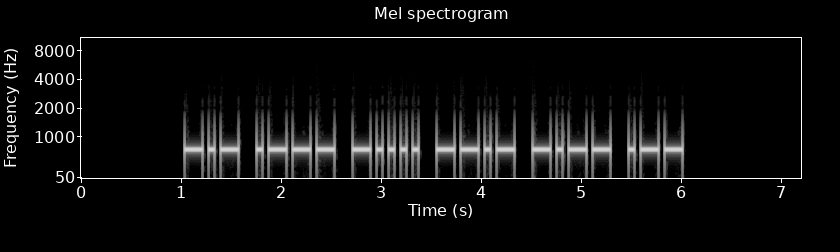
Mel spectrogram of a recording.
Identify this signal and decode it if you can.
Morse code, heard as a keyed tone, about 20 wpm, 700 Hz. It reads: KJ6QYW
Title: USA Call Signs 20wpm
